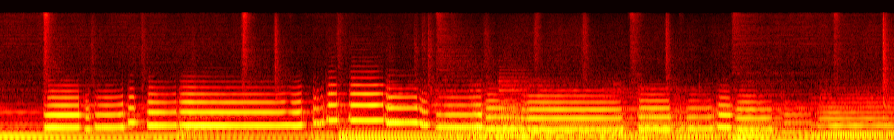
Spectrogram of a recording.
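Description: Live jazz: a trombone playing a solo melody, sliding between some notes, backed by piano, electric bass guitar and drums with light cymbal strokes.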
